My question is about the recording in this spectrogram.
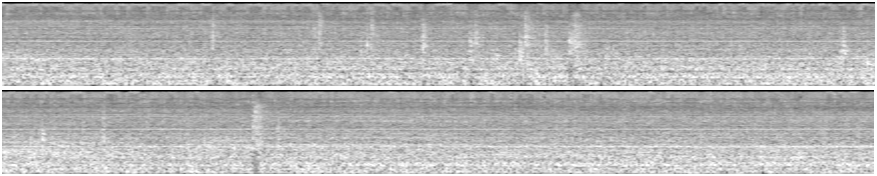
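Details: Oil furnace burner, checked after an oil-smell complaint and a fan that ran all the time, firing on a thermostat call: steady, even flame roar with only a few light ticks in the background; firing normally.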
